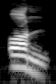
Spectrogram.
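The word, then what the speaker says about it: -one: যদিও এটা ওয়ান ONA, কিন্তু আমরা আর ওয়ান উচ্চারণ করব না, আমরা উচ্চারণ করি ওন। বাংলা হলো ও দন্ত না, ওন। বুঝতে পেরেছ? মানে স্যার বুঝছি। এখানে লেখা আছে ONE, মানে আমরা যে লিখি 1 2 3 4 সে ওয়ান, কিন্তু এটাকে আমরা বাংলায় আমরা উচ্চারণ করব ওন।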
